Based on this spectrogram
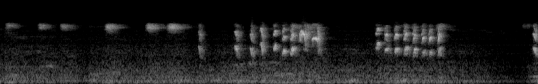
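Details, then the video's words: A female sogon calls to excite a male: a few thin whistled notes first, then quick stuttering chirp series rising in loudness, and a final rapid rattle of high chips. "SOGON BETINA MEMANGGIL JANTAN‼️SANGAT AMPUH MERANGSANG BIRAHI SOGON JANTAN"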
